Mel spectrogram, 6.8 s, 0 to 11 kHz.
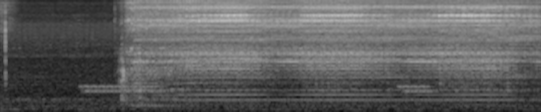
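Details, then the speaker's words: Steady high-pitched whine of a W&H Implantmed motor running the yellow-coded 2.8 mm MIS drill with its stopper. It is preparing a 13 mm-deep osteotomy for a dental implant, drilled with in-and-out motions. "next the 2.8 mm drill which is colorcoded yellow along with the stops themselves which are also yellow"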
